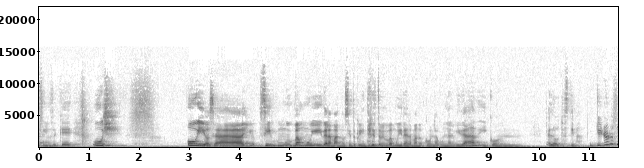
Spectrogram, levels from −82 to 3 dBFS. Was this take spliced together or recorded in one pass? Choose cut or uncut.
uncut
